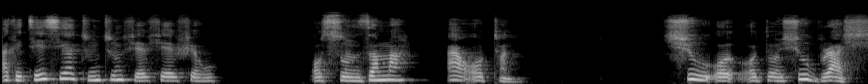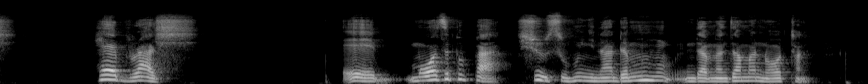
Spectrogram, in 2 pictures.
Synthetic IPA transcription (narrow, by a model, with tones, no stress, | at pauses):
a˨kʰe˨tʰe˦si˦a˨tʰũ˦n˦tʰũ˦mfi˨ɛ˨fɪ˦ɛ˦˨ɕᶣɛ˦wʊ˦ | ɔ˨sʊ̃˨n̩˨zã˦mã˦ | a˨ɔ̰˨tʰɔ̃˨n | ɕu˦˨ɔ̰˨tʰɔ̃˨nɕu˦bɾa˦˨ʃ | hɛ˦bɾa˦˨ʃ | ɛ˨mɔ̃˨wɔ˦sɪ˦pʊ˦pʰa̰˨ɕu˦˨sũ˨ɦũ˦ɲĩ˨nãː˦dã˨˦mʊ̃˦hʊ̃˦n̩˨dã˨mã˨d͡zã˦mã˦nʊ̃˨ɔ˦tʰɔ̰̃˨n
